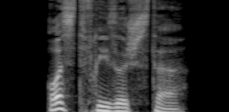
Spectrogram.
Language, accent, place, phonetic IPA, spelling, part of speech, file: German, Germany, Berlin, [ˈɔstˌfʁiːzɪʃstɐ], ostfriesischster, adjective, De-ostfriesischster.ogg
- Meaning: inflection of ostfriesisch: 1. strong/mixed nominative masculine singular superlative degree 2. strong genitive/dative feminine singular superlative degree 3. strong genitive plural superlative degree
